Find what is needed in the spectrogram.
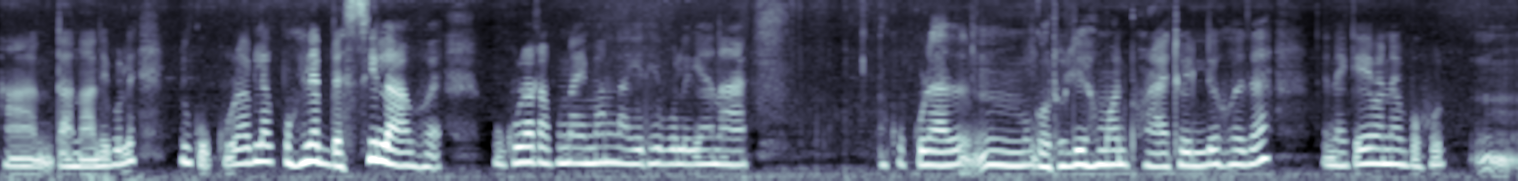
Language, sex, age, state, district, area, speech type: Assamese, female, 30-45, Assam, Sivasagar, rural, spontaneous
